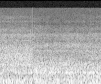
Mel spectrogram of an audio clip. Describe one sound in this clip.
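Traffic drives past on a nearby road.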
